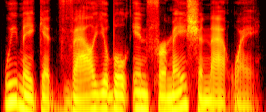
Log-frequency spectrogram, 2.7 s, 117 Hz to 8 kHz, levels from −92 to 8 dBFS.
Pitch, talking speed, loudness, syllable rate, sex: 105 Hz, 155 wpm, -18 LUFS, 4.7 syllables/s, male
